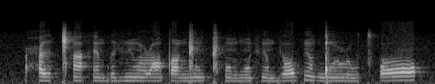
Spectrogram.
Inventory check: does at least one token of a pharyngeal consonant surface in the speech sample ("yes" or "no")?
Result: yes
